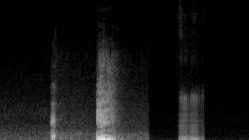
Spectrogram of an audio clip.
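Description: An adult man clears his throat with a short burst, a stronger rasping push, then a brief voiced sound.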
